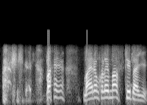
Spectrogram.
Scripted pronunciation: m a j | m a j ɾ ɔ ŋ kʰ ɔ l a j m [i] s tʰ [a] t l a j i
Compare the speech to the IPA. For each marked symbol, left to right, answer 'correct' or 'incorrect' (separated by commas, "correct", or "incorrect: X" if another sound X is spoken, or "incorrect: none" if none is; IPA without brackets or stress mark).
incorrect: a, incorrect: i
